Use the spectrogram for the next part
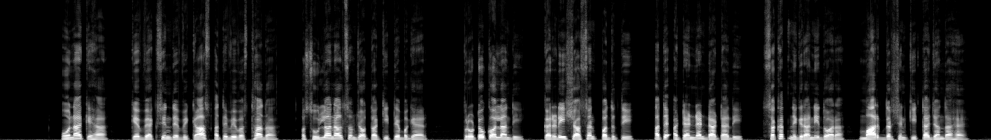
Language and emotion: Punjabi, neutral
